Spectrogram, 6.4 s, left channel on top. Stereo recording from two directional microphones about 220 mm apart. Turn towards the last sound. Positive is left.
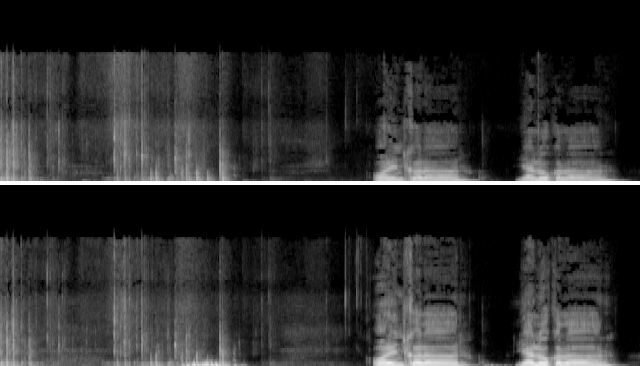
turn(degrees=-35)  # may be behind; listen again after turning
